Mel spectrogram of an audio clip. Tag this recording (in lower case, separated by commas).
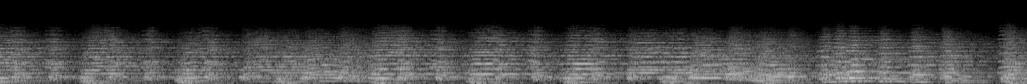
music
